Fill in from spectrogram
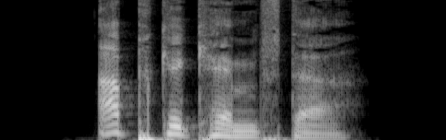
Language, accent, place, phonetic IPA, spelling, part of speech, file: German, Germany, Berlin, [ˈapɡəˌkɛmp͡ftɐ], abgekämpfter, adjective, De-abgekämpfter.ogg
- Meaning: 1. comparative degree of abgekämpft 2. inflection of abgekämpft: strong/mixed nominative masculine singular 3. inflection of abgekämpft: strong genitive/dative feminine singular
